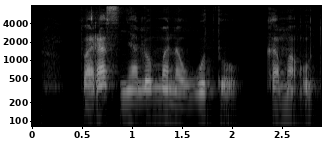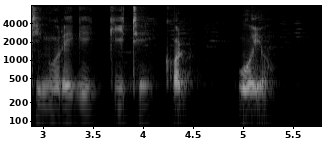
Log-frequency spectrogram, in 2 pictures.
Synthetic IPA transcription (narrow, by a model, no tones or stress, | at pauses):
faɾʔasɲalɔmanawot̪o̰ | kʰama̰ʔo̰tiŋoɾeɡɪkitʰekʰɔd | wojo̰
